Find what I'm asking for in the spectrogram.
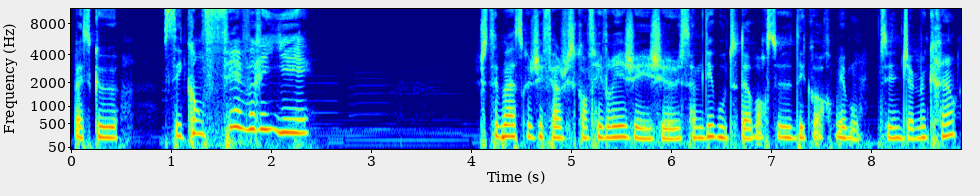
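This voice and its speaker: A woman's voice: medium pitch, moderate pace, mellow, no echo, faint music behind. A woman chatting casually with her viewers on a live stream, teasing them and laughing at her own jokes.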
